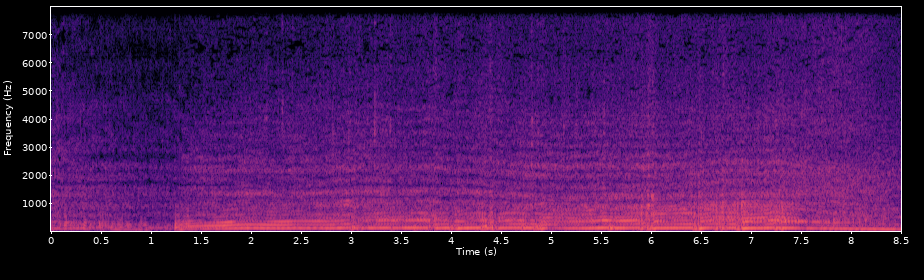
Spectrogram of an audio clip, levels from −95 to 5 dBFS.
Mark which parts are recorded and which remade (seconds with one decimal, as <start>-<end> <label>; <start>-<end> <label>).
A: 0.0-1.3 remade; 1.3-8.5 recorded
